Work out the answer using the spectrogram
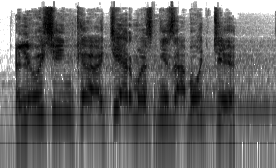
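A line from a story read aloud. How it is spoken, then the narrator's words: Receding shout. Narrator (Russian): крикнула удаляющаяся Ираида Павловна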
